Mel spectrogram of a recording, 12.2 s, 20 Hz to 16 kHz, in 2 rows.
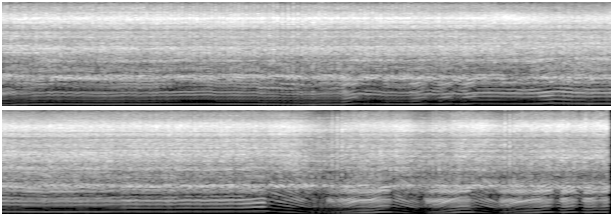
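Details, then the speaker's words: Echo CS 4500 chainsaw, old, long stored, carb rebuilt, brand-new chain, full tank, about 8 °C outdoors in Norway, wet wood. High revs hold briefly, surge unevenly, then it dies right after starting; owner suspects flooding, a recurring problem previously blamed on hot weather. "well it died out not what I wanted I hope it doesn't drown and that's what it did so then I know I have that problem with it"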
